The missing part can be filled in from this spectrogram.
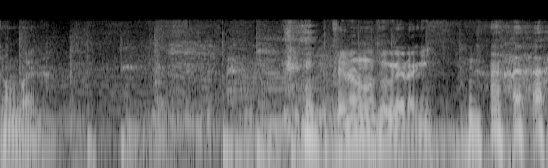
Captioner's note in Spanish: Risas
